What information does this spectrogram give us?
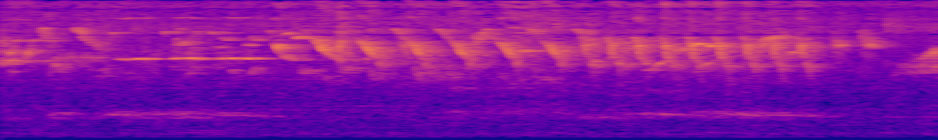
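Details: Canary song from a long tutor recording for training birds, opening with a pure sustained whistle and then quick rolling trills of repeated high notes, over a low background hum.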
